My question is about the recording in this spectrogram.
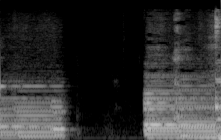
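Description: Piano-led music playing back over studio speakers; it cuts off suddenly under a second in, and after a short silence another track starts abruptly about one and a half seconds in.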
